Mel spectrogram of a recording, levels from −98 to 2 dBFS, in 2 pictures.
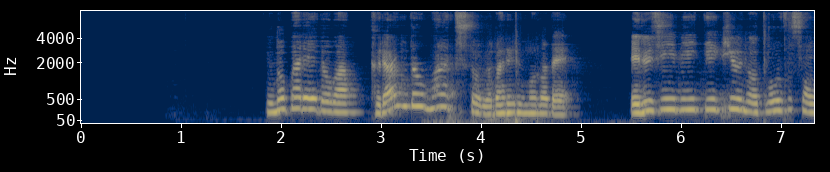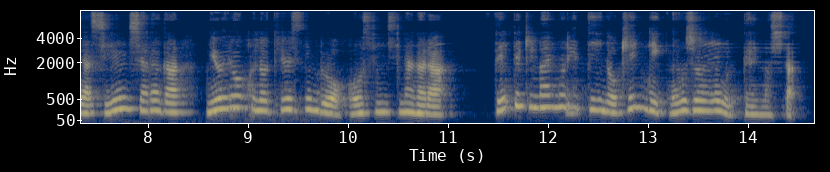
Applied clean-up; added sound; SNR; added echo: neural mask model DeepFilterNet 3.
